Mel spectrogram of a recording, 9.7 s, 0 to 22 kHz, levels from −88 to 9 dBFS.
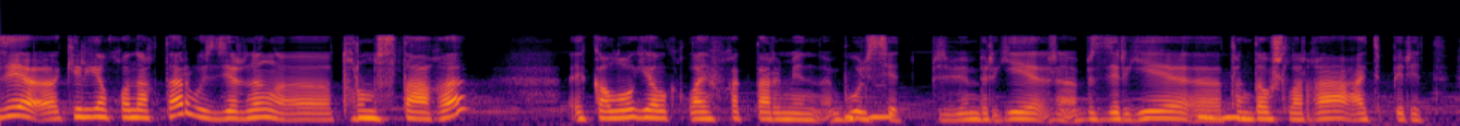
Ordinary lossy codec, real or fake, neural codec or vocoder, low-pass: none; real; none; none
